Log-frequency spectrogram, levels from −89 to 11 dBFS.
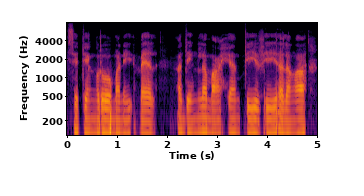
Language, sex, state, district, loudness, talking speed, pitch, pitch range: Mizo, male, Mizoram, Aizawl, -20 LUFS, 130 wpm, 105 Hz, 105-110 Hz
